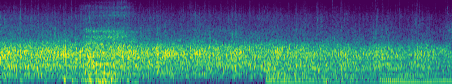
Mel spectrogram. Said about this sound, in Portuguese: Dê um aplauso ao Senhor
